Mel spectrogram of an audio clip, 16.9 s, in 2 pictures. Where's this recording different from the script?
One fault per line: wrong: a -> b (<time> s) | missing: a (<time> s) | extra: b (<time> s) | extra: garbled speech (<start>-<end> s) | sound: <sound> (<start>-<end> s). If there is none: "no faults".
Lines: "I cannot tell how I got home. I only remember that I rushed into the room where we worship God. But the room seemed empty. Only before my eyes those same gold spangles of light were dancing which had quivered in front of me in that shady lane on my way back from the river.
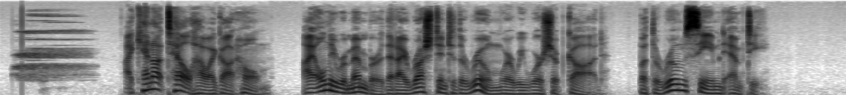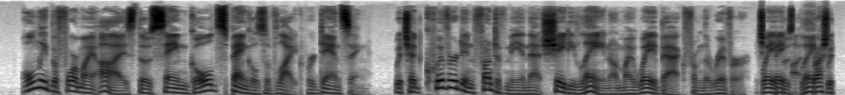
sound: sigh (0.1-1.0 s)
extra: garbled speech (16.0-16.8 s)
